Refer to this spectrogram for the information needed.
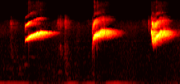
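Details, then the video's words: Nembak-style song of a sooty-headed bulbul for training other songbirds: three evenly spaced high whistled notes, each about half a second long, rising slightly and doubled with a fainter upper tone, with soft low hum between them. "masteran burung cucak cungkok nembak"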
